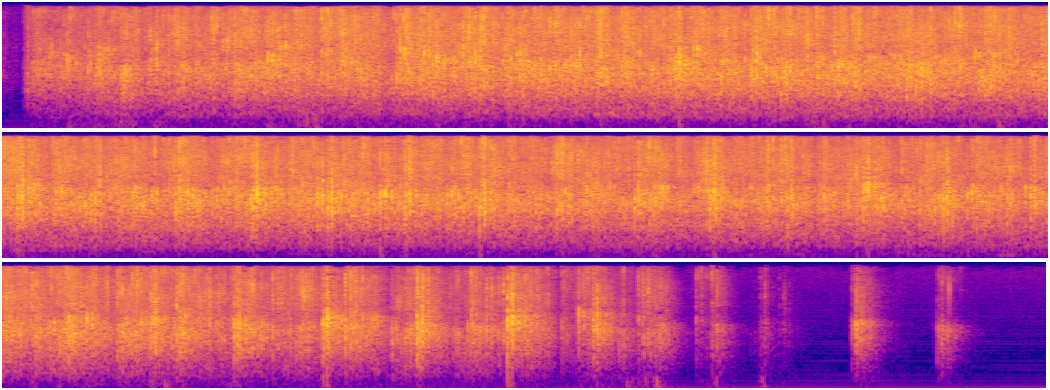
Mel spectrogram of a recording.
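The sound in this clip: A church audience applauds to welcome a speaker with a sustained, dense wash of clapping for most of the stretch. It thins toward the end into a few scattered final claps and then silence.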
